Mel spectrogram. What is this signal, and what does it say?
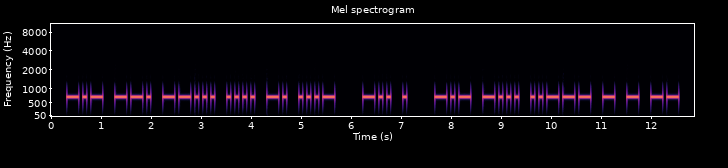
Morse code, heard as a keyed tone, about 15 wpm, 700 Hz. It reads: KG7HNV DE KB2TTM
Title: USA Callsign DE Callsign - 6 Characters - 15wpm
